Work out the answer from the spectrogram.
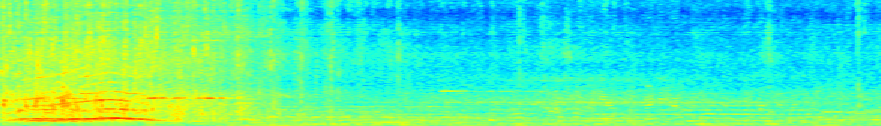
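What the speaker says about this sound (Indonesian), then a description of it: "Berikan tepuk tangan yang meriah." A crowd applauds at a public gathering outside parliament, loud and dense at first and then tapering into a steadier, thinner clatter of clapping, with a voice over a loudspeaker near the start.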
